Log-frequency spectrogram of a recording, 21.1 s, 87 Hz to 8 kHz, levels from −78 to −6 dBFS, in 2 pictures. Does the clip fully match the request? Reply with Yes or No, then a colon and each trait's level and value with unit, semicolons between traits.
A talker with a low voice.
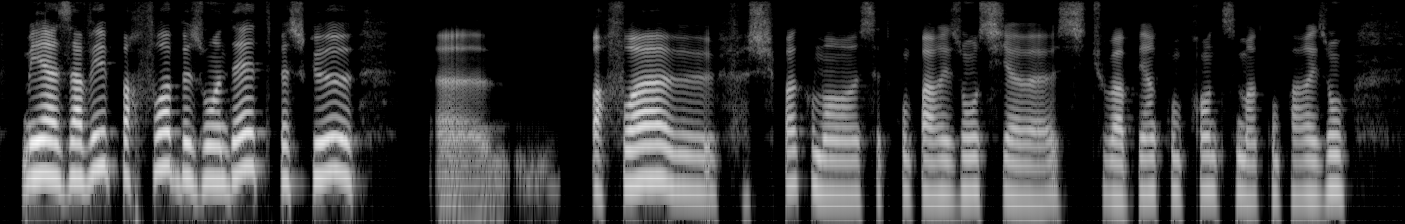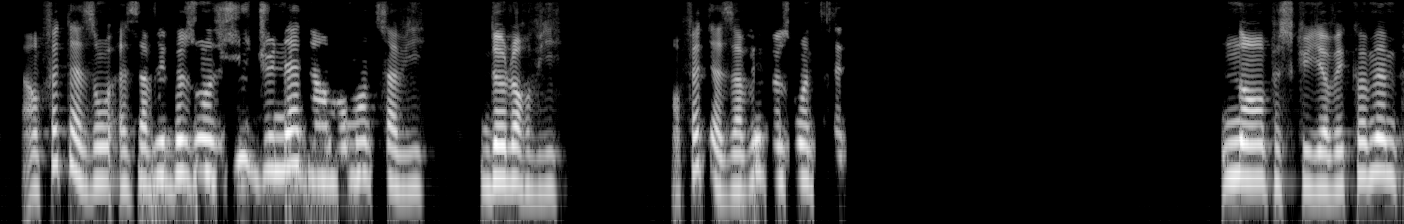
No: high, 205 Hz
